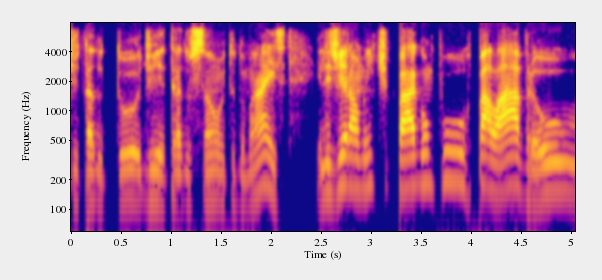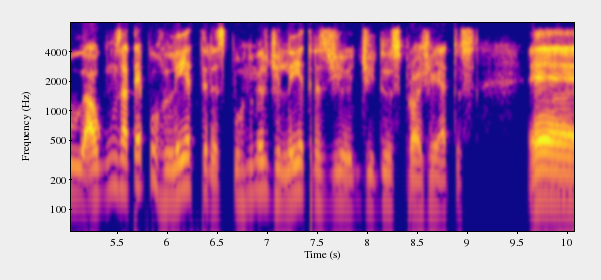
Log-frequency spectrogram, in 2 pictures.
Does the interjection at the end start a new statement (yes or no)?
no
